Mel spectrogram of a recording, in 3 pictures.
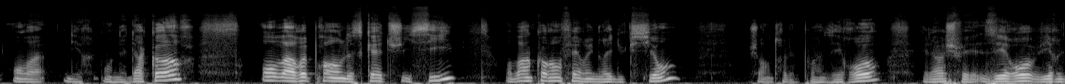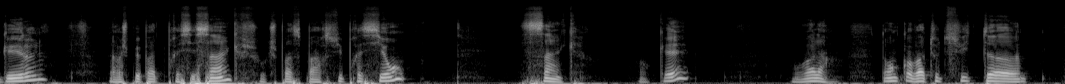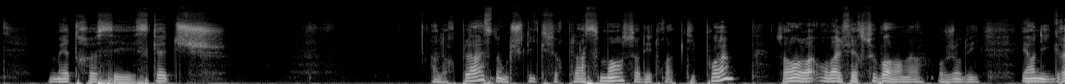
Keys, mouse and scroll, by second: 0.4 click, 3.6 click, 6.0 click, 7.7 click, 9.9 KP_0, 10.4 ,, 14.9-16.5 Delete, 16.0 KP_5, 18.3 click, 23.9 click, 25.0 click, 27.6 click, 31.0 click.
